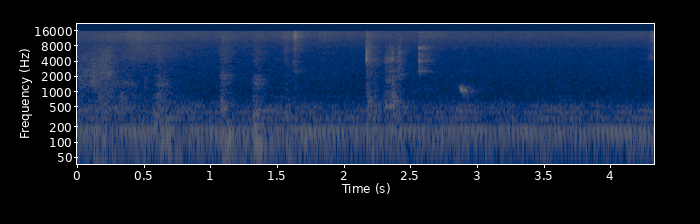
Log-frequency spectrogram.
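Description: A desktop PC switched on and shutting straight off again: a few faint clicks over a steady low hum. This is the on-off power cycling that the owner takes for a motherboard fault.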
